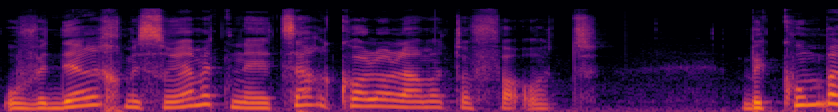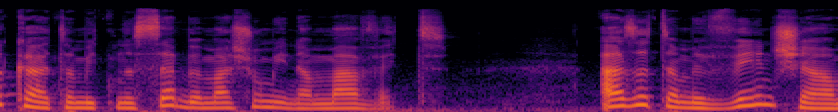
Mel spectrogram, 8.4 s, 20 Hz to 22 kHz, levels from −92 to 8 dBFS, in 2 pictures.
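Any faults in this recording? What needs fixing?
Nothing needs fixing; no faults were found.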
